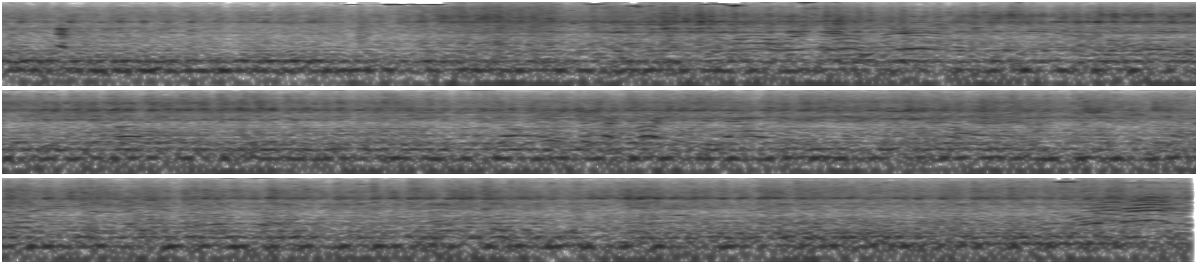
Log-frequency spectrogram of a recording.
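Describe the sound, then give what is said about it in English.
Car engines idle at a car show with a steady, low rumble that never lets up, while indistinct voices of people chatter throughout. “Well, enjoy the car show.”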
